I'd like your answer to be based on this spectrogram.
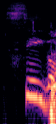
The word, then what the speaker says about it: Segel: You could Segel. – Did I pronounce it wrong? Jason Segel. I was thinking the other.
